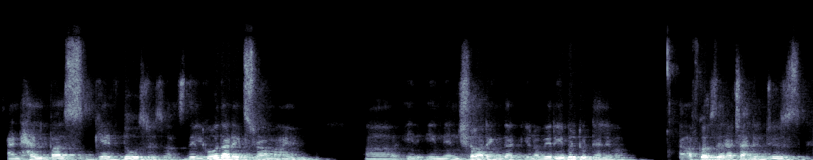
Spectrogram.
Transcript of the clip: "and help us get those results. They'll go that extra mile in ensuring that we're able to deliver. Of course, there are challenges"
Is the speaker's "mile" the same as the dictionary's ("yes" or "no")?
no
